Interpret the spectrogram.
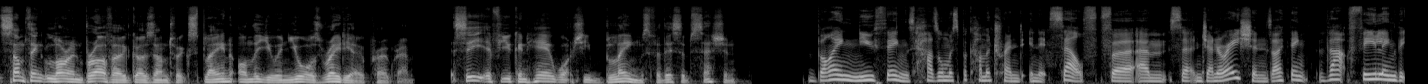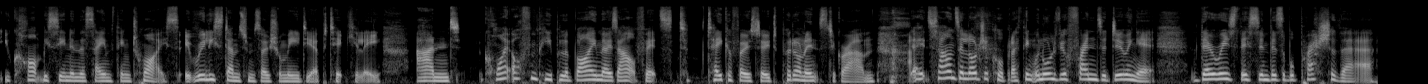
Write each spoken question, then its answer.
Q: See if you can hear what she blames for this obsession.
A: And this idea is caused by social media.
